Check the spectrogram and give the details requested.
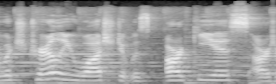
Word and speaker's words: Arceus: right like for example Arceus or I guess Arceus is the official official pronunciation of it but in the anime depending on which time you watch the trailer which barely watched it was Arceus are say essere seus so the anime does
